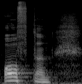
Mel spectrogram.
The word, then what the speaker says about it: often: get to see that often so often often um anyway yeah usually I think that's a silent T in English um usually Poland does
